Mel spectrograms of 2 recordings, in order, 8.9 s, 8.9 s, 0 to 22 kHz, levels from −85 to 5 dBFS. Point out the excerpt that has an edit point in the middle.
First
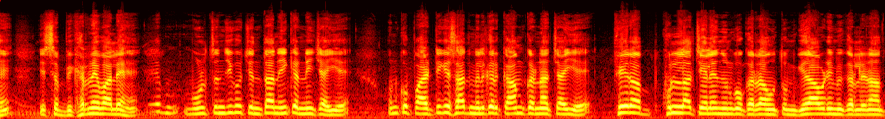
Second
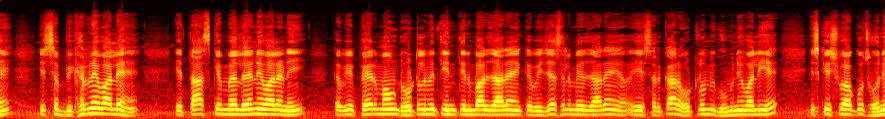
first; 2 cuts; at 1.7 s, 6.0 s

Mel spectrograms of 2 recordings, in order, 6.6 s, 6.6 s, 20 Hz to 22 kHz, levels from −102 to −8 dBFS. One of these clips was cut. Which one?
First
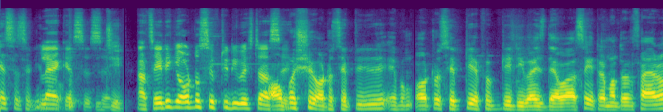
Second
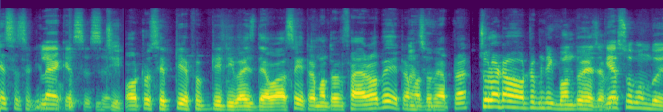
second; 2 cuts; at 1.1 s, 4.7 s

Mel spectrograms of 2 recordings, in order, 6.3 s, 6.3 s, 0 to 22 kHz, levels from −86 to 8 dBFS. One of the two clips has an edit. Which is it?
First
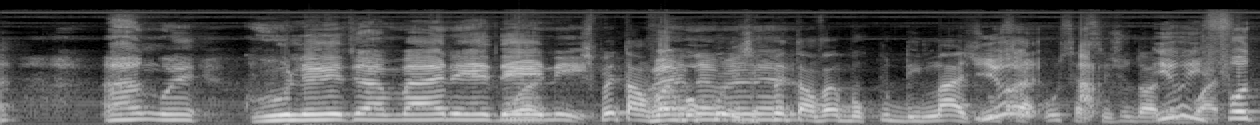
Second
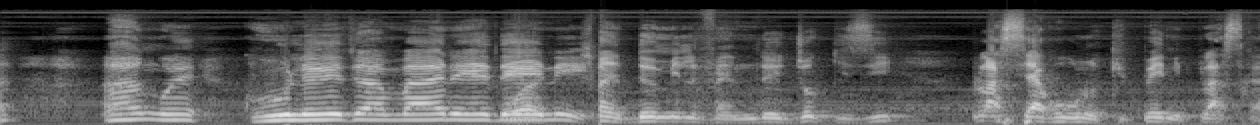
second; 1 cut; at 3.0 s

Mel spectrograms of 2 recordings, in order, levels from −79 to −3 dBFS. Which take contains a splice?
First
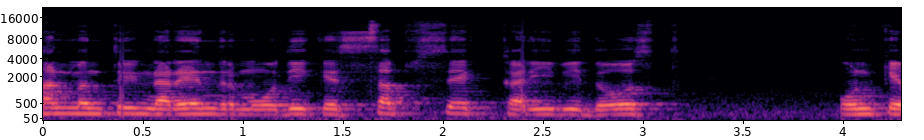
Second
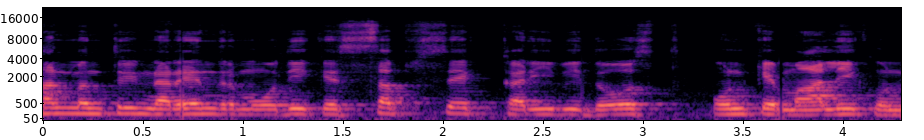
second; 1 cut; at 3.2 s

